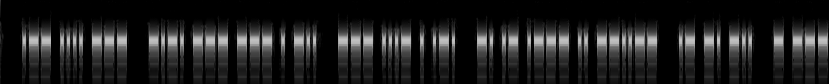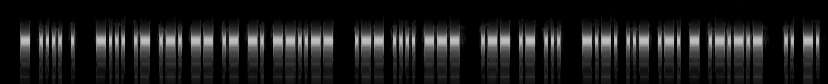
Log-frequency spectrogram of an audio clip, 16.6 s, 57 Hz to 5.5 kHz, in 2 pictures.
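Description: Morse code, heard as a keyed tone, about 38 wpm, 600 Hz. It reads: WHO COOED OVER NAJI, AND TO THE BARMAN, WHO WAS CURT. IN
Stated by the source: Morse code practice at 38 WPM, sending Ken Follett's novel Never in English, from CW med Gnister.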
